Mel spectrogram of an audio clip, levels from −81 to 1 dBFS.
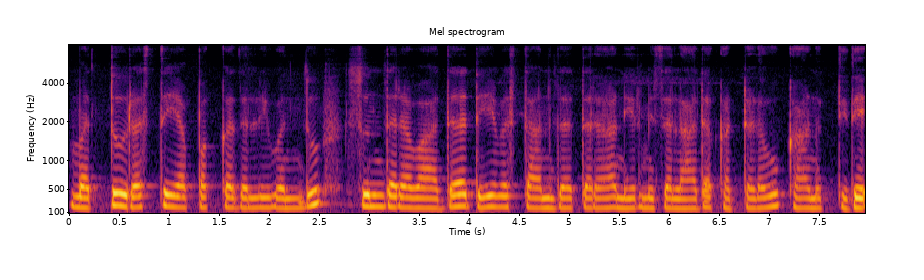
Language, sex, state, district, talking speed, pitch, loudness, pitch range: Kannada, female, Karnataka, Bangalore, 75 wpm, 180 Hz, -17 LUFS, 175-195 Hz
